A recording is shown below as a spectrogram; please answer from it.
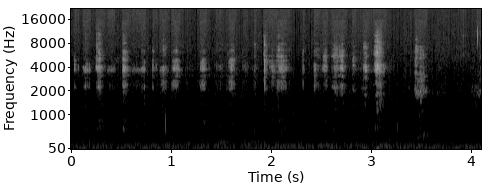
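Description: Very faint scratching of an ink pen nib on sketchbook paper as a word is lettered: a run of short strokes, one a little stronger about three seconds in.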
